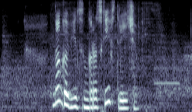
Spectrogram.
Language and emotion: Russian, neutral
